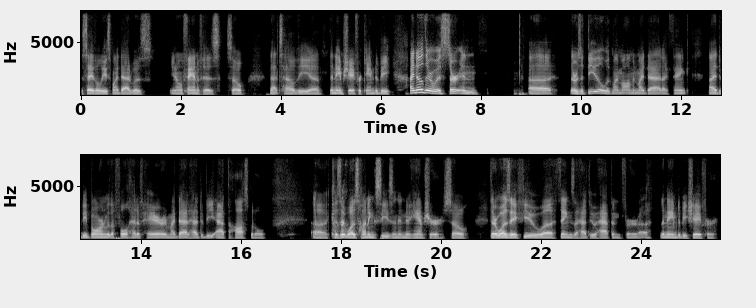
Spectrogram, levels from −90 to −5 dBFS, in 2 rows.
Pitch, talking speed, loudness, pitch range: 110 Hz, 210 wpm, -25 LUFS, 100-120 Hz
